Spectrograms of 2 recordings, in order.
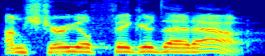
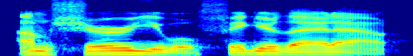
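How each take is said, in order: First: The voice is high-pitched, with no accent. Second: The voice is lower, with an accent. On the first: This is how the character sounds in the show. The speaker calls it wrong. "Voice is way higher" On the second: This is how the character sounds in the game. The speaker calls it right. "in the game he goes"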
